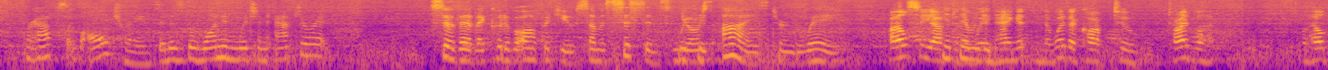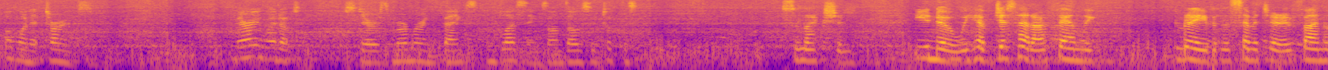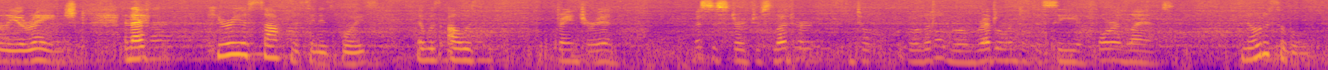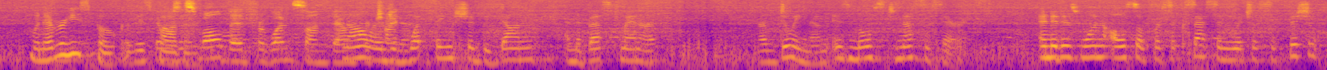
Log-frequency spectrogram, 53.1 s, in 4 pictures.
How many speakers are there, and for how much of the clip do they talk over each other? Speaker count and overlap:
four, about 5%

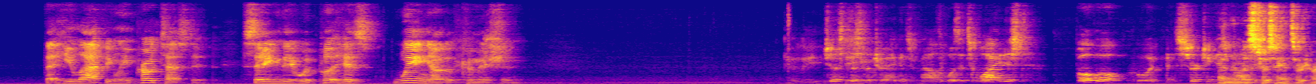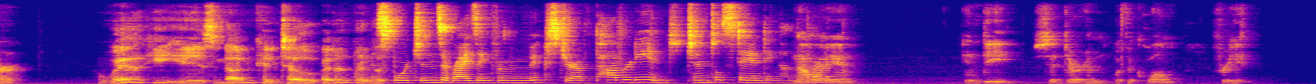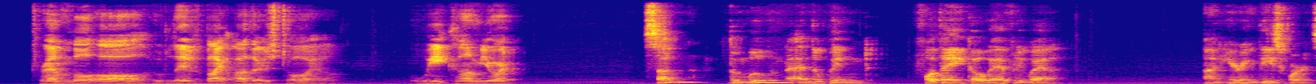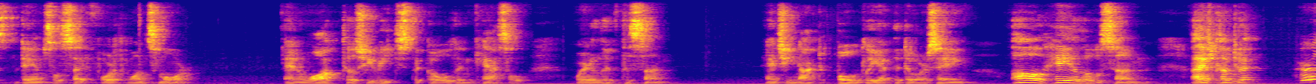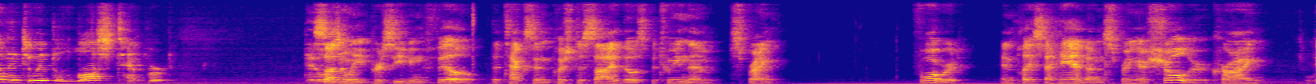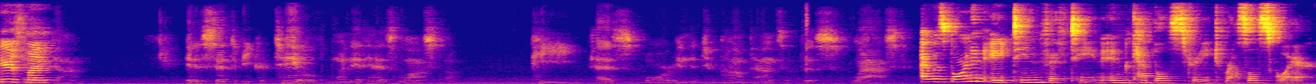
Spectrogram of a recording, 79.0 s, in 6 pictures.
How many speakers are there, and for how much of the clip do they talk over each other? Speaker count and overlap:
seven, about 7%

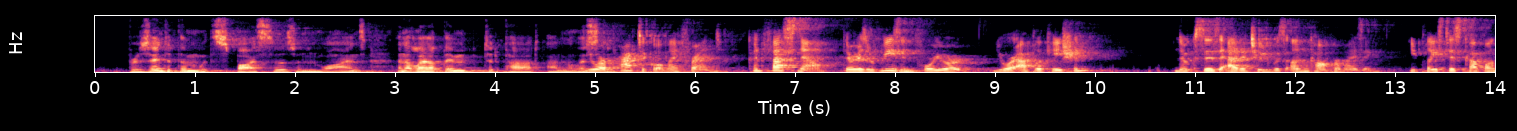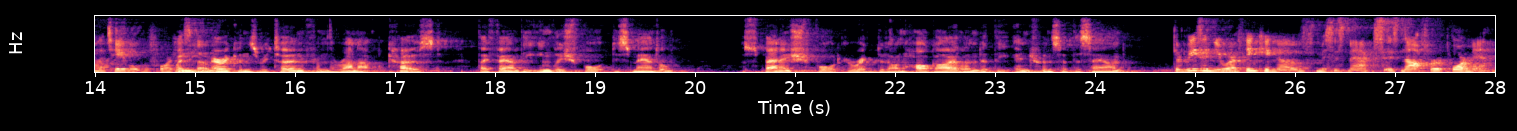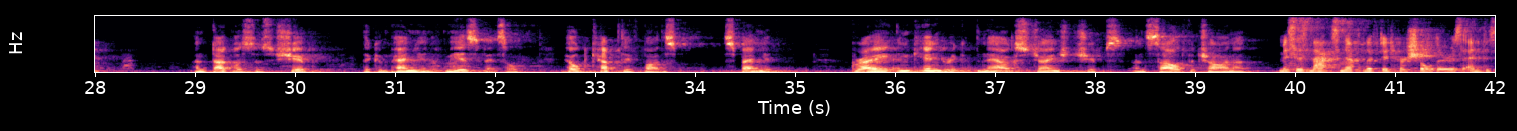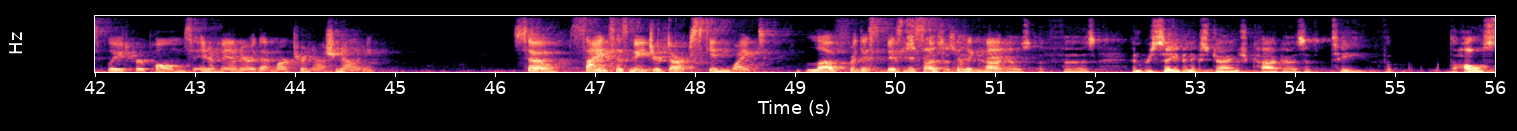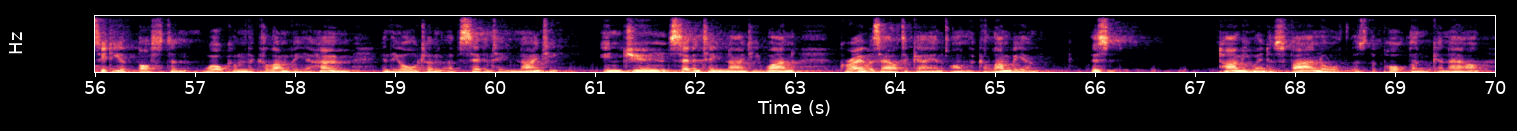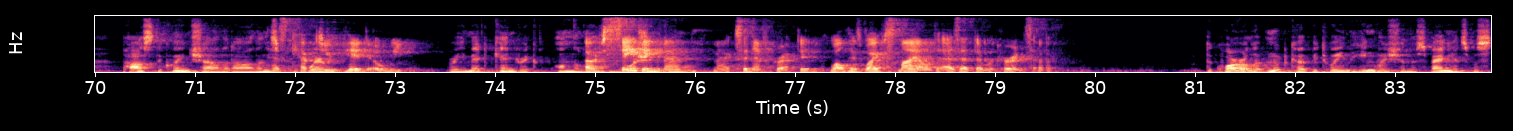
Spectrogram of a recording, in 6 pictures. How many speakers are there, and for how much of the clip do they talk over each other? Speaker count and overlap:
two, about 5%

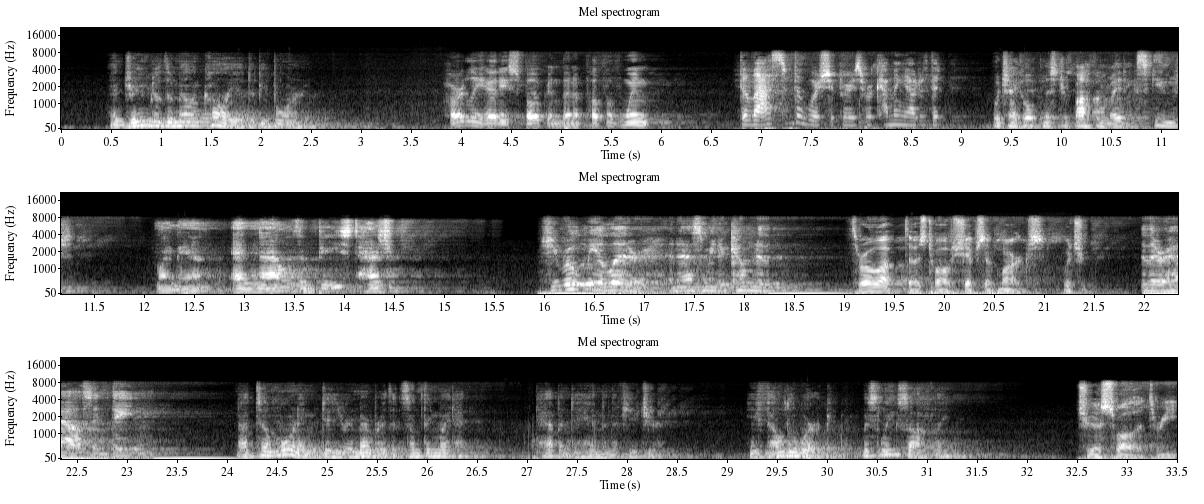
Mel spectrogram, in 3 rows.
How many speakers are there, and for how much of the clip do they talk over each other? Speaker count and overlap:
seven, no overlap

